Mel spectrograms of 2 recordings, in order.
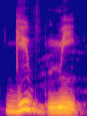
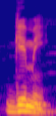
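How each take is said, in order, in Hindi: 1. Give me को दो पूरे शब्दों की तरह बोला जाता है। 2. Give me एक शब्द में मिल जाता है, gimme।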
